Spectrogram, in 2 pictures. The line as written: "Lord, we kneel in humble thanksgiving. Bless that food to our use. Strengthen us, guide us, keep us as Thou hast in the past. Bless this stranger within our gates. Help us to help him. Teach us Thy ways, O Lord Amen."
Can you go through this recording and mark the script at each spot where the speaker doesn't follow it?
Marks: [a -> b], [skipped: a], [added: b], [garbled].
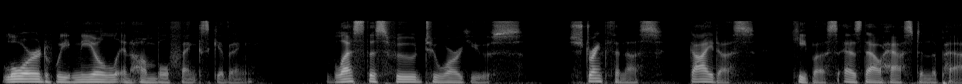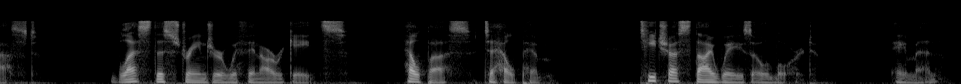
"Lord, we kneel in humble thanksgiving. Bless [that -> this] food to our use. Strengthen us, guide us, keep us as Thou hast in the past. Bless this stranger within our gates. Help us to help him. Teach us Thy ways, O Lord Amen."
